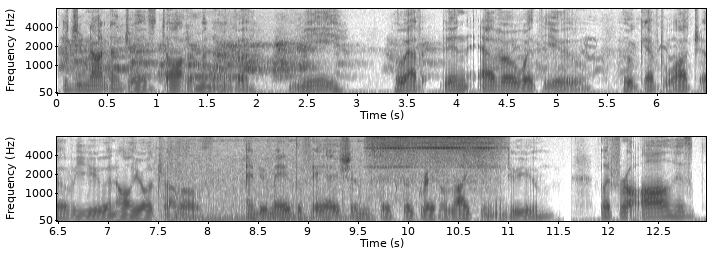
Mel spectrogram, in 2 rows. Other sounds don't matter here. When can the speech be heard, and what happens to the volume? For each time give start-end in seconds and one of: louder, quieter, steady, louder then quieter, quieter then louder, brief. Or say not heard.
0.1-12.9 steady.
